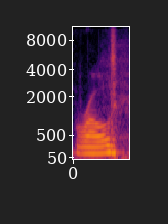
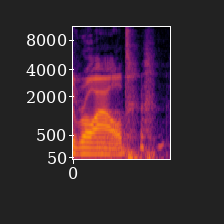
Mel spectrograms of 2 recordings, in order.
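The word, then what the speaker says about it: Roald: Tomatoes had uh oh uhoh what's his name rolled okay whoa I always it's a huge difference I I always mispronounce that name in my head thank you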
